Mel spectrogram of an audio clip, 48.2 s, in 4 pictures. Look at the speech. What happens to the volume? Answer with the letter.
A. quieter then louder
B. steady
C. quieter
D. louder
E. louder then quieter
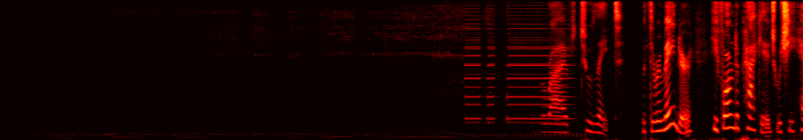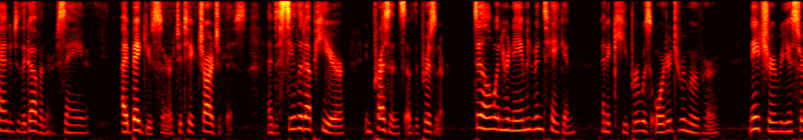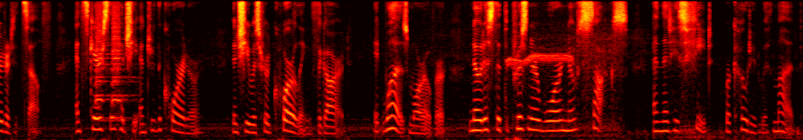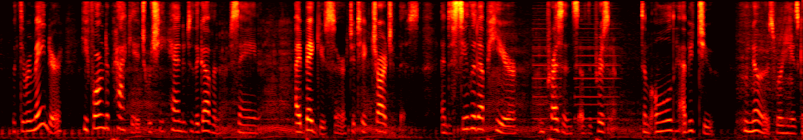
B.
